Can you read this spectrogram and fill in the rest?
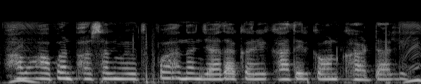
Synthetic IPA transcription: hɐmaːpənpʰɐɾsəlmẽʊt̪paːd̪ənzjaːd̪akəɾekʰaːt̪iɾkaːɳkʰaːʈ̚ɖaːliː

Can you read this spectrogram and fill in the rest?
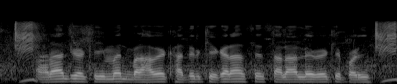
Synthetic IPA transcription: aːnaːd͡ʒkakiːmːət̪̚bəɽ̤aːwekʰaːt̪ɪɾkekəɾasesəlaleːwekepəɽiː

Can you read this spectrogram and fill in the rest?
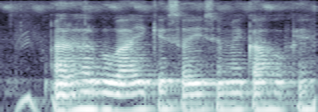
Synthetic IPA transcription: ɐɾɦəɾbʊʋaːikesɐɦisəmẽkaɦokʰɛː

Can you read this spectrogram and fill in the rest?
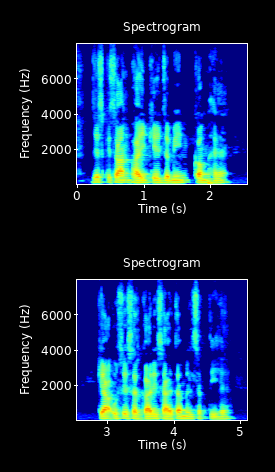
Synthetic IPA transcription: d͡ʒɪskɪsaːnbʱaːikezɐmiːnkɐmɦɛ | kjaːʔʊsesɐɾkaːɾisaːɦt̪amɪlsɐk̚t̪iɦɛː

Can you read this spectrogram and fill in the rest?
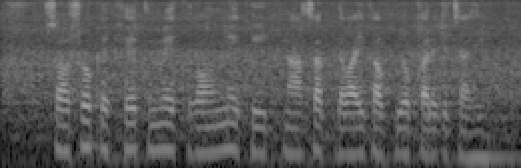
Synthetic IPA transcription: sɔɾʃõkekʰeːt̪ɾmẽkɡaʊnːekit̪naːsəkd̪ɐʋaːikaʊpjoːɡ̚kɐɾeːɡet͡ʃaːɦieː

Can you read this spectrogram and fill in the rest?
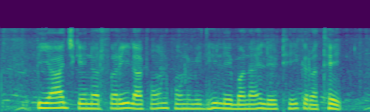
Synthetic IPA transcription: pijad͡ʒkenəɾpʰəɾilakoːnkonʋid̪ʱilebənaeleʈʰiːkɾəɦt̪ʰe

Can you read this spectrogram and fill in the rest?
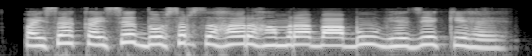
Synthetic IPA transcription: pəjsakəjsed̪osəɾsəɦəɾɦəmɾababubʱed͡ʒekeɦɛ

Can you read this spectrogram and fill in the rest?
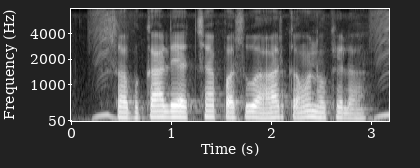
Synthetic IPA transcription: səbʱkaleətːʃʰapəsuaɦaɾkəmənɦokʰela

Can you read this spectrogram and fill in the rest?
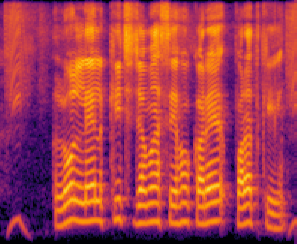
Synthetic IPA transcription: loːnleːlkɪt͡ʃʰd͡ʒəmaseːɦokəɾepəɾət̪kiː

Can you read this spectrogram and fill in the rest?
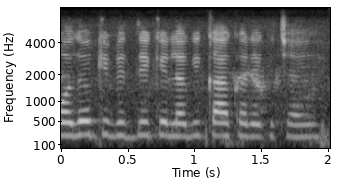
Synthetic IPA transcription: ɔːd̪õkiʋɪd̪jikelɐɡikaːkɐɾeket͡ʃaːɦieː

